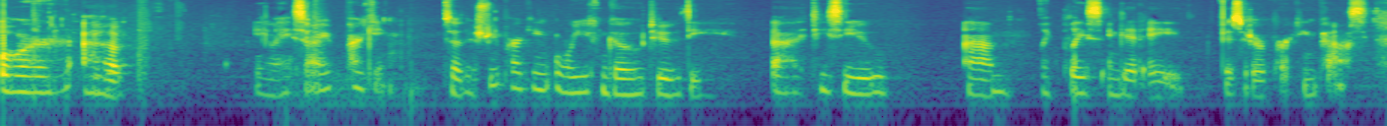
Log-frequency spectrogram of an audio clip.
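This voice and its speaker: A soft-spoken woman talks at a fairly slow pace with long, frequent pauses. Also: medium pitch for a woman, fairly even intonation. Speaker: travel vlogger. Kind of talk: casual vlog narration. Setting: museum on a university campus. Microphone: quiet, may be hard to hear.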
